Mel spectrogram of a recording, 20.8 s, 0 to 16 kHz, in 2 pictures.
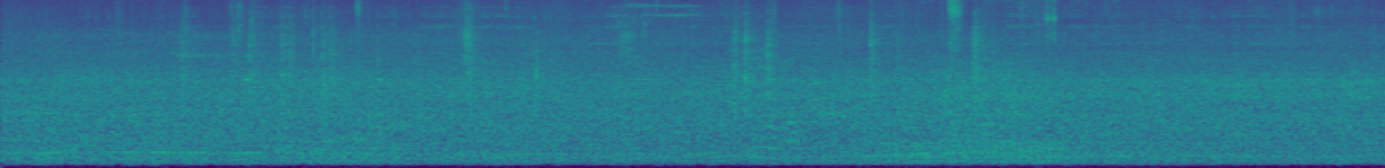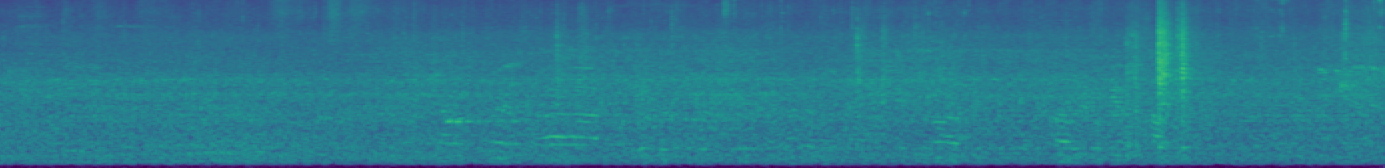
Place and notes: Lexington Ave, New York, NY, USA - A trash can in Lexington Ave
Sound of a wheeled trash can, traffic, sirens, and sidewalk constructions in Lexington Ave, Manhattan.
United States, March 2022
